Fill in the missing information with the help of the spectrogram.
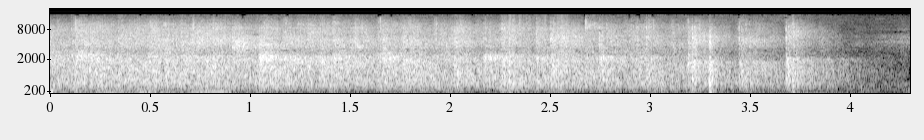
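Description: An audience applauds for the Lord steadily for about four seconds, a dense wash of many hands clapping, with a few sharper individual claps standing out as it starts to taper at the end.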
